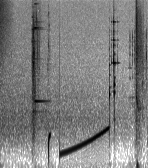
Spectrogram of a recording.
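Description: A fishing line whooshes out as it is cast, rising in pitch.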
